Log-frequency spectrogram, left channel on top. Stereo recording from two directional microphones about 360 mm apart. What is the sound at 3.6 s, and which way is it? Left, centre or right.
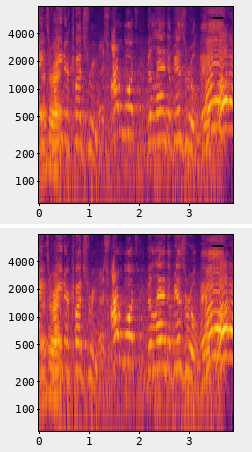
Speech, right.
